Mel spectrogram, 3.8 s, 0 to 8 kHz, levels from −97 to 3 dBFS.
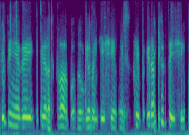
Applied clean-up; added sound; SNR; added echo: neural diffusion model UNIVERSE++.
